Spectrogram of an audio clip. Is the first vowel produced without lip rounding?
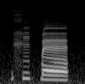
yes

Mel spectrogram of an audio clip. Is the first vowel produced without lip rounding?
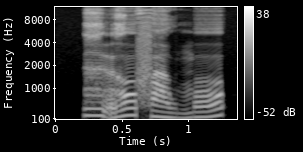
yes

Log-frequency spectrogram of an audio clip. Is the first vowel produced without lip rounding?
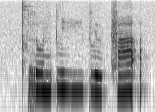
no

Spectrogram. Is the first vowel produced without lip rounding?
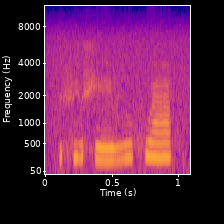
no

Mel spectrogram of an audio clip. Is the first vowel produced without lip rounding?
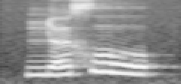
no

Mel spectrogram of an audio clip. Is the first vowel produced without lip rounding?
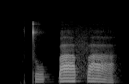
no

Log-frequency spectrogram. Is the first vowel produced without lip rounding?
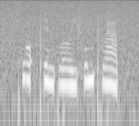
no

